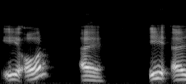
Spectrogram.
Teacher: ए ऐ जो है ये कंठ और तालव्य से उच्चारित होते हैं। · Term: कंठ तालव्य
